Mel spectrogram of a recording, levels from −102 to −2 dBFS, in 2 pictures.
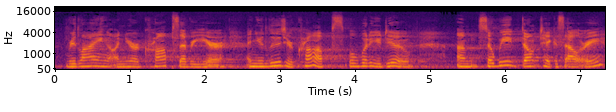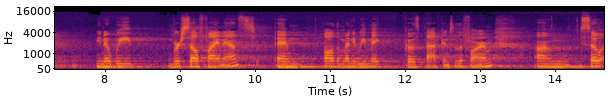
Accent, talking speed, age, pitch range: American, 170 wpm, 40-59, 170-190 Hz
